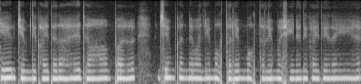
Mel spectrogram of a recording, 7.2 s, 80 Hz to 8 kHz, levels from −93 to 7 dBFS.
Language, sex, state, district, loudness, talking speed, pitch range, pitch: Urdu, female, Bihar, Kishanganj, -15 LUFS, 150 wpm, 225-235 Hz, 230 Hz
